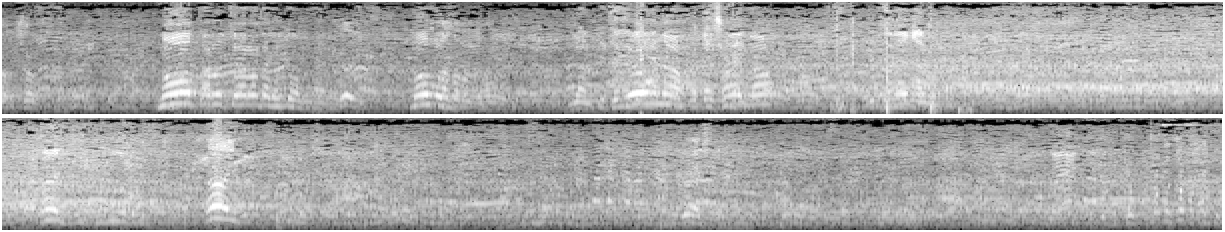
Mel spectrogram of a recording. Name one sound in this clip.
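An elderly man speaks loudly and with animation into microphones over a loudspeaker.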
